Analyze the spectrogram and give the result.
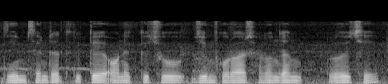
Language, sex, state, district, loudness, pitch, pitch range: Bengali, male, West Bengal, Cooch Behar, -17 LUFS, 95 Hz, 90-100 Hz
